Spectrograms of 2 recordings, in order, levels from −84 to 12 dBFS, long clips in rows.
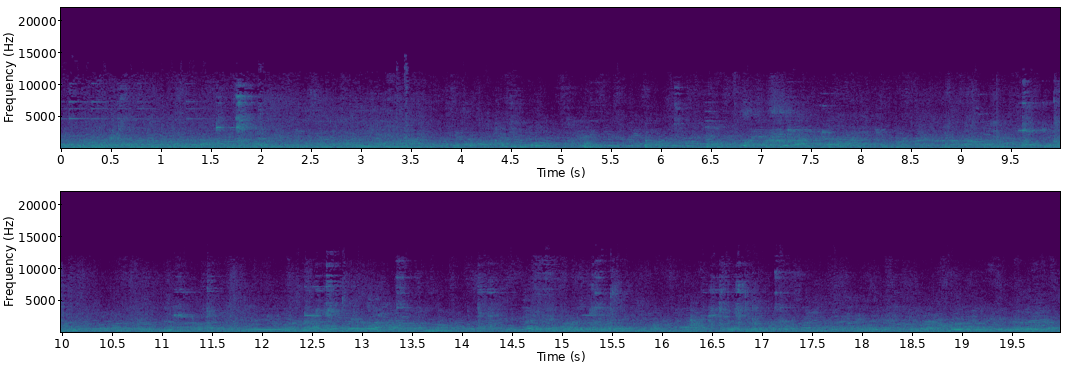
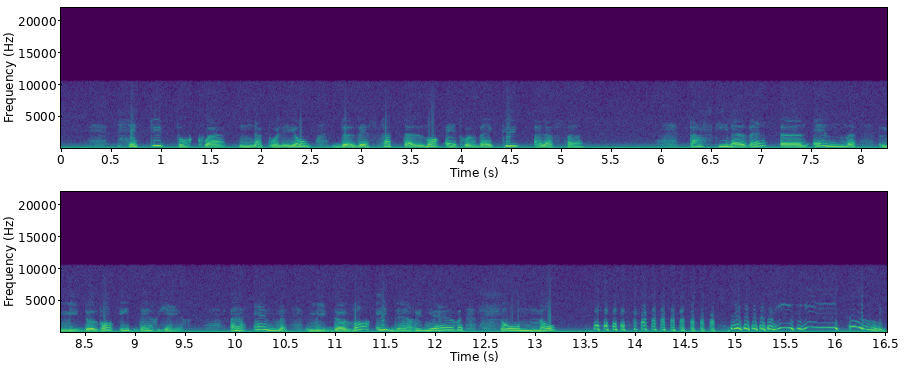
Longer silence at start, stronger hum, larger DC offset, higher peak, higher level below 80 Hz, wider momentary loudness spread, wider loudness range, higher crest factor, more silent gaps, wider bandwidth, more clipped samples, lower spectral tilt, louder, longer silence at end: about the same, 0 s vs 0 s; second, none vs 60 Hz at -30 dBFS; second, under 0.1% vs 0.2%; second, -26 dBFS vs 0 dBFS; second, -58 dBFS vs -38 dBFS; second, 4 LU vs 11 LU; about the same, 2 LU vs 3 LU; about the same, 16 dB vs 12 dB; neither; first, 13.5 kHz vs 11 kHz; second, under 0.1% vs 0.1%; second, -4.5 dB/octave vs -8.5 dB/octave; second, -40 LUFS vs -13 LUFS; about the same, 0 s vs 0 s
